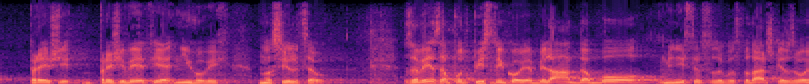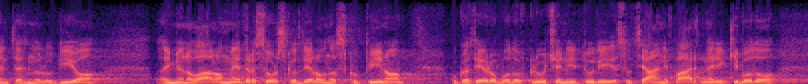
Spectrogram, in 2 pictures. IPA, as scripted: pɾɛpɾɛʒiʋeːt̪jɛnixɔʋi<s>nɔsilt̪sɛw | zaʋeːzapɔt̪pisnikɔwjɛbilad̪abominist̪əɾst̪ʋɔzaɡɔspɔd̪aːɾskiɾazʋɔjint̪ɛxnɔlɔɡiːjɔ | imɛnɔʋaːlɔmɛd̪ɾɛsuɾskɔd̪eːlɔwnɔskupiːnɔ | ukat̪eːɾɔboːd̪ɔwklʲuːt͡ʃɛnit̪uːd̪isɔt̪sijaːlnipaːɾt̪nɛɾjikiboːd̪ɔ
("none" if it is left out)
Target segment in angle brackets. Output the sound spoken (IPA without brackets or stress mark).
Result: x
